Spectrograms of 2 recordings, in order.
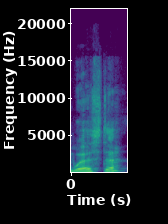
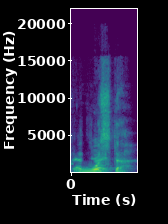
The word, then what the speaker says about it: Worcester: Wora. No, no, no. Peody or Peody? It's Peody and it's Worester. Wora Worester. I thought it was Warchester.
